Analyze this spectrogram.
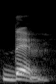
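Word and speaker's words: than: इनकी थोड़ी सी प्रोनाउंसिएशन में भी डिफरेंस है, लेकिन लोग इन्हें कई बार सेम बोल देते हैं, बट इनकी प्रोनाउंसिएशन में डिफरेंस है। जैसे फर्स्ट वाला बहुत प्रेशर से आता है देन, और सेकंड वाला दैन है, क्लियर।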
